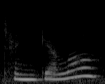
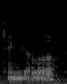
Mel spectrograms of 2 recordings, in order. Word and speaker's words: Tangela: Uh, but yeah, today we are working on Tangella. Tangella. Tangela. I looked it up before. I'm pretty sure it's Tangela. Um, I looked up a video pronunciation and it said that way.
